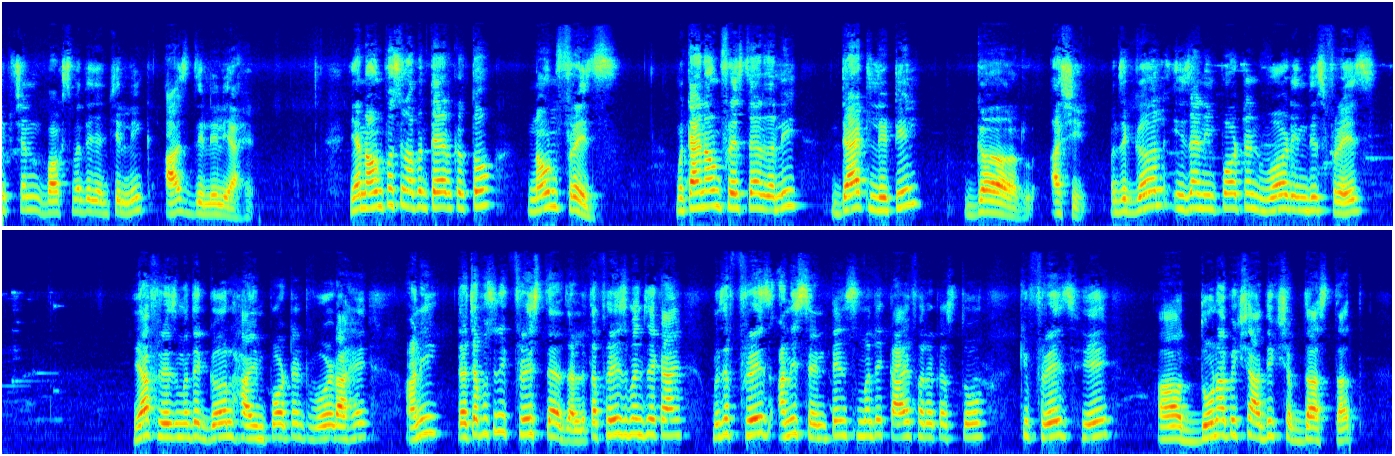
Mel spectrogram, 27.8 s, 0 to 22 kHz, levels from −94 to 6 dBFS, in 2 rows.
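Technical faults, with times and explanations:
Nothing technical stands out here; no faults turn up anywhere in the recording.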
